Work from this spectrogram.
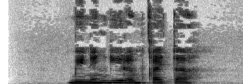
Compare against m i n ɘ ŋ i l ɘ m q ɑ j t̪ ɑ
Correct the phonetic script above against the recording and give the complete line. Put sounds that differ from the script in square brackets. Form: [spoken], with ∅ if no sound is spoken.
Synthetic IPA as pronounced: m i n ɘ ŋ i [ɾ] ɘ m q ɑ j t̪ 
